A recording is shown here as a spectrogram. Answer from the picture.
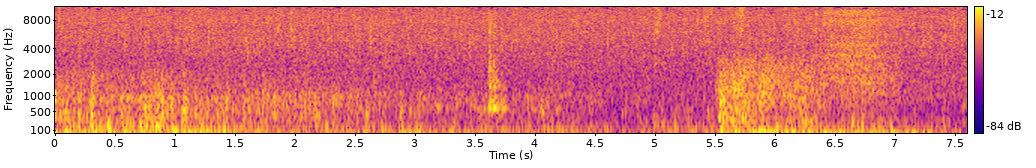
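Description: rain and thunder

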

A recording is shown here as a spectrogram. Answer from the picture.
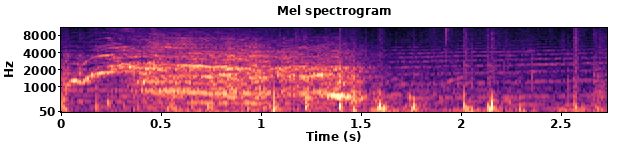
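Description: horse neighing

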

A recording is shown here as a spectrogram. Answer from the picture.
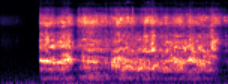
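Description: dog barking and whimpering

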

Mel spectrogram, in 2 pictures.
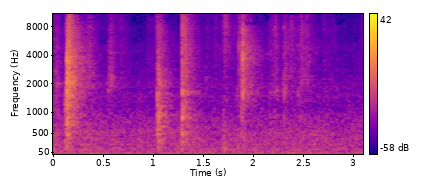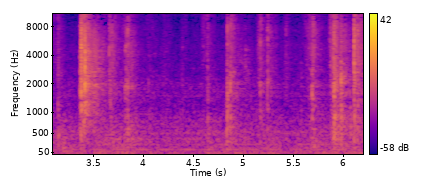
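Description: shuffling tarot cards

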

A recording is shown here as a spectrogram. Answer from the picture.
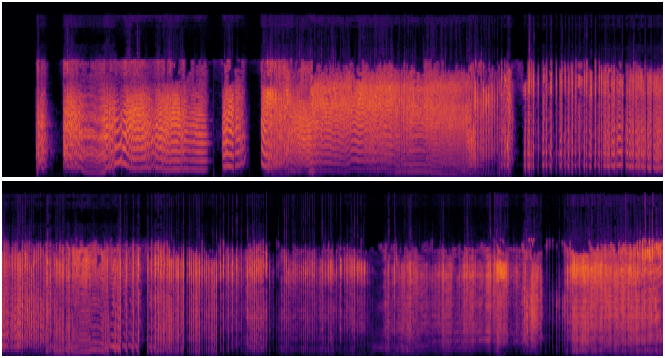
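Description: long fart sound effect

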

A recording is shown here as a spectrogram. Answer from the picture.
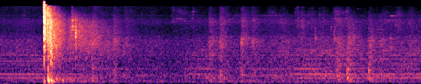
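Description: train moving on rails

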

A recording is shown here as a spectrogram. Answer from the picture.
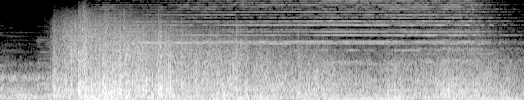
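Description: heavy rain with thunder

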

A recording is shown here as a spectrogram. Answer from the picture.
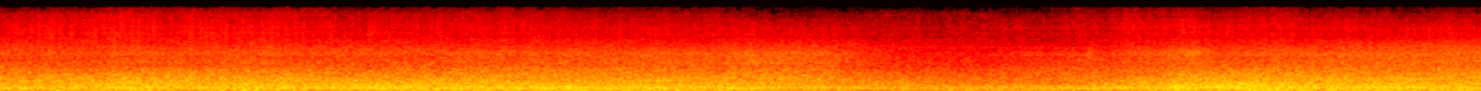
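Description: ocean waves

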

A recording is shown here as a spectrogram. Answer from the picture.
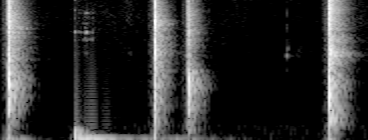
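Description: slow hand clapping

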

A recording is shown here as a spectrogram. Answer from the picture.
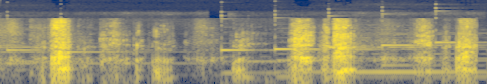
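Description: lions roaring

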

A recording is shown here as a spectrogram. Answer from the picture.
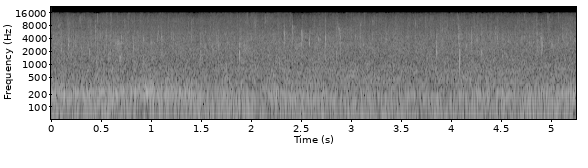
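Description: steady rainfall

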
